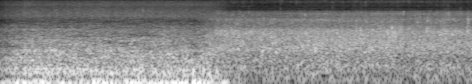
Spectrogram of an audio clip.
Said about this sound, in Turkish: Bolu Mengen'de dereler taştı.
